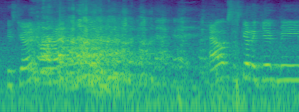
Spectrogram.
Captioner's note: laughter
